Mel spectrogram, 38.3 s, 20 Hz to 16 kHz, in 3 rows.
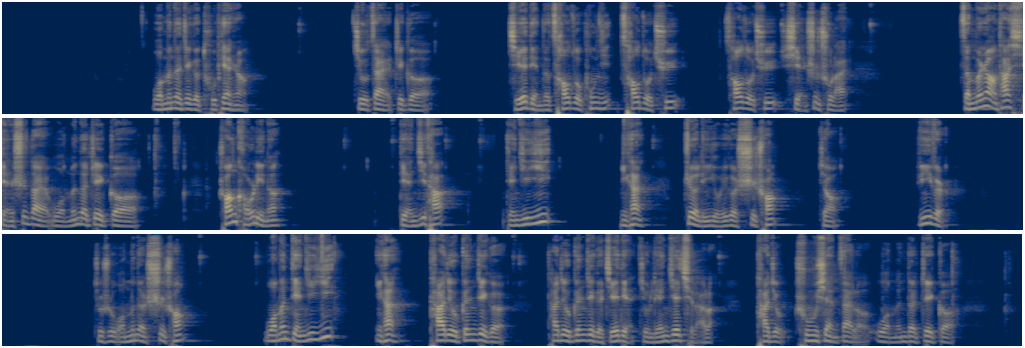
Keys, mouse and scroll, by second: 1.1-1.4 scroll, 3.7 click, 6.8 click, 10.3 click, 13.5 scroll, 14.7 middle click, 15.6 scroll, 17.1 click, 18.3 click, 20.9 click, 21.6 scroll, 24.7 scroll, 27.4 click, 28.7 click, 29.5 1, 31.2 click, 32.0 click, 34.9-36.1 scroll, 36.1 middle click, 36.9 scroll, 37.4 middle click.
